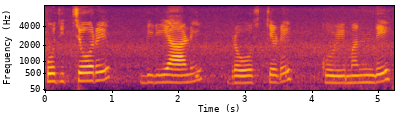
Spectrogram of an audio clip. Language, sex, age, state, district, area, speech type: Malayalam, female, 30-45, Kerala, Kozhikode, rural, spontaneous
